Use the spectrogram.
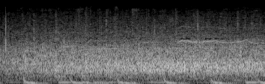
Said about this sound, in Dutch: Dat gebeurde met een plechtigheid in het Panathinaikonstadion. Daar waren in 1896 de eerste moderne Olympische Spelen. Bij de overdracht een enthousiast publiek.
